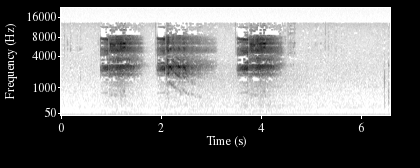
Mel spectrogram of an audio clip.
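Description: Turbo whistle sound effect played three times through the small speaker of a turbocharger-shaped keychain, each burst about a second long, the second with a falling whine.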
